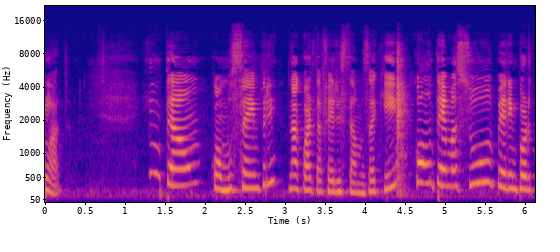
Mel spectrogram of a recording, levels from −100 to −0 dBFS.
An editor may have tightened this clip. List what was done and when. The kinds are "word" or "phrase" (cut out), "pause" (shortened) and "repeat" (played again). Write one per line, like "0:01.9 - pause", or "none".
0:02.0 - pause
0:03.0 - pause
0:04.6 - pause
